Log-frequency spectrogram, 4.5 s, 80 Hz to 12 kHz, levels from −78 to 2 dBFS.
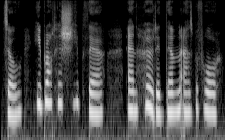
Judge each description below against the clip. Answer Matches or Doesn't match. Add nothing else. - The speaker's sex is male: Doesn't match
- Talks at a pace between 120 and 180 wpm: Matches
